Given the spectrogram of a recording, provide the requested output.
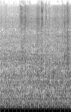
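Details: Idle with a Flashark header in place of the cracked stock manifold and the gutted stock cat reinstalled: a deep, heavy, boomy rumble, much louder than stock and louder still when driving. A small exhaust leak remains.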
